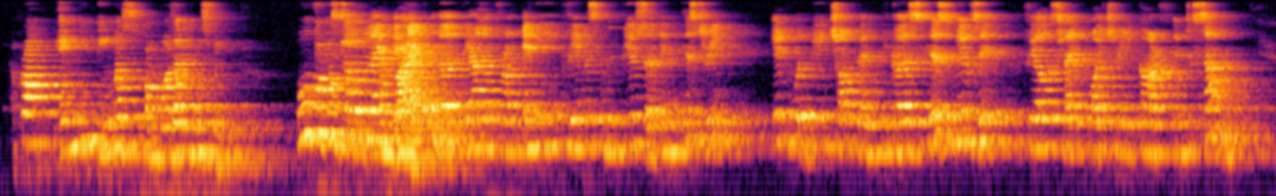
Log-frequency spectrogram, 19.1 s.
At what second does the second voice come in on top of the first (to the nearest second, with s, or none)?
5 s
